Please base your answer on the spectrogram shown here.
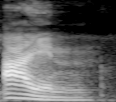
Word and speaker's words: ein: Ini bacanya bukan ein, tapi ein.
